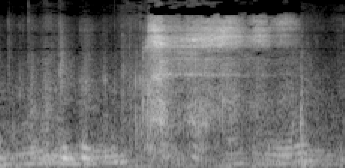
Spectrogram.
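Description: Low voices in a small, enclosed room, then about a second in a loud, hissy rush that lasts just under a second and stops.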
